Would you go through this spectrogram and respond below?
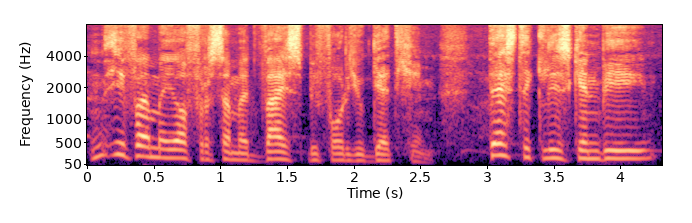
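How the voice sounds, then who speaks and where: A courteous trainer. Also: male voice, on the high side, big pitch swings, normal speed.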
